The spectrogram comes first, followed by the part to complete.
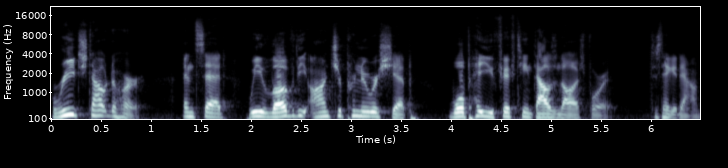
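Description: A man with an American accent talks at a fairly quick pace in an ordinary speaking voice, fairly high in pitch. His intonation is lively, his loudness swings widely, and the recording is very clean with a silent background. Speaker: podcast co-host. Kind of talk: casual chat.

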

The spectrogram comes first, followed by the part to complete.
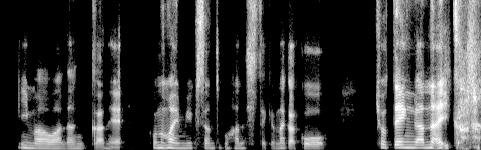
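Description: Her fairly low pitch and fairly quick pace come through a dry, close sound with no echo, with big swings in loudness. This woman has an ordinary speaking voice. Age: 20s. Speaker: freelance designer. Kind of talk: casual chat.

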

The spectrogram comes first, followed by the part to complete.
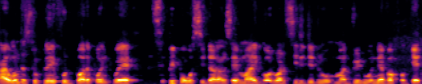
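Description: Very wide pitch swings mark a man's speech in a Malawian accent. The recording is very clean, with a silent background. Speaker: caller.

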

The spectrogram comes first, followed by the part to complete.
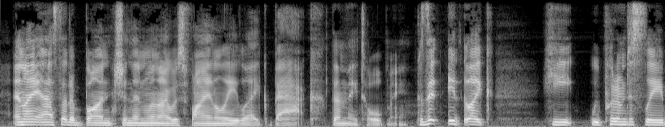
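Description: The woman's pitch is very deep and low, with lively intonation. Her background is quiet. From Hawaii, Oahu. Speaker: guest. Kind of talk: casual chat. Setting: studio.

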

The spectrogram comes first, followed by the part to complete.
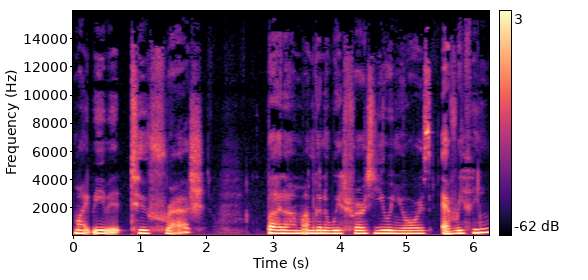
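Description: With a dark, mellow tone and a somewhat breathy quality, a woman talks fairly slowly at a medium pitch. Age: 50s. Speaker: podcaster and milliner. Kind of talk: solo podcast monologue.

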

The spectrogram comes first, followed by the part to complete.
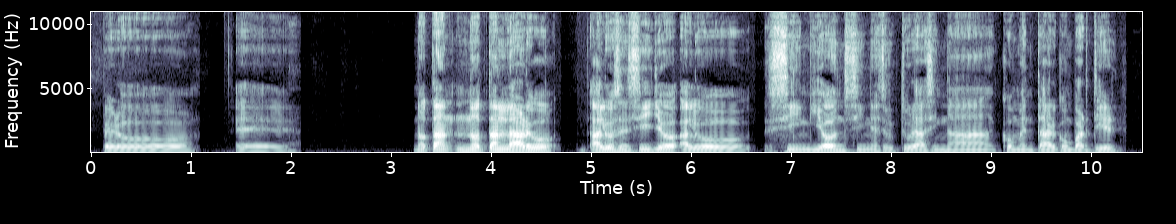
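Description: The speech comes at a very slow pace with fairly even intonation, on a very clean recording with a silent background. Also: man, medium pitch for a man. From Paraguay. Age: 20s. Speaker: economics student, podcast co-host. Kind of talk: casual chat.

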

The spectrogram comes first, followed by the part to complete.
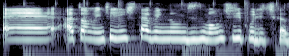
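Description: Speaking at a moderate pace, a woman uses a high-pitched voice. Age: 20s. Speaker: climate activist. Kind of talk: interview. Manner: animated.

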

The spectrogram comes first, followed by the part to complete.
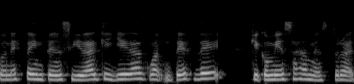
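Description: Against a quiet background, a woman with a fairly high pitch and a dark, mellow tone speaks at a moderate pace in a monotone, flat intonation. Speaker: spiritual teacher and activist. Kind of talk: interview. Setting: video call.

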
